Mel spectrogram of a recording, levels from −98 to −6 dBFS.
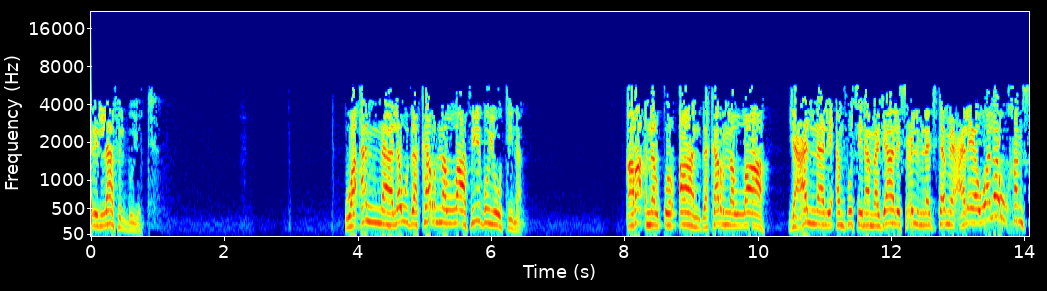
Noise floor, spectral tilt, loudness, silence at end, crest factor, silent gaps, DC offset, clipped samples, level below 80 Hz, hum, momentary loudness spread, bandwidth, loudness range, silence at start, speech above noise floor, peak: -84 dBFS; -2 dB/octave; -22 LUFS; 0 s; 14 dB; none; under 0.1%; under 0.1%; -60 dBFS; none; 7 LU; 5.8 kHz; 6 LU; 0 s; 62 dB; -10 dBFS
